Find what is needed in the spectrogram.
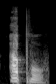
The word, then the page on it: ápù: Apatani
